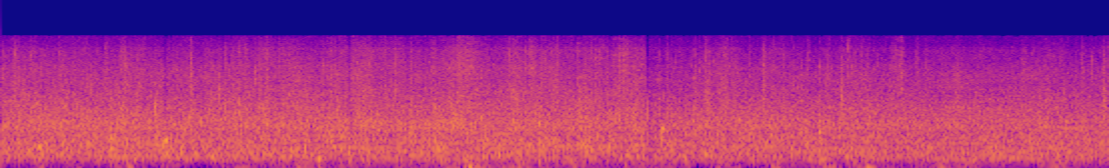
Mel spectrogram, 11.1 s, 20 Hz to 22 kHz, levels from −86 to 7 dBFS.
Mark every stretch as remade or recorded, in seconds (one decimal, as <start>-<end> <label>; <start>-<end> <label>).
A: 0.0-2.6 recorded; 2.6-6.6 remade; 6.6-9.3 recorded; 9.3-10.2 remade; 10.2-11.1 recorded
